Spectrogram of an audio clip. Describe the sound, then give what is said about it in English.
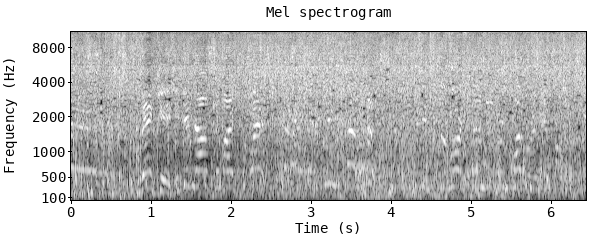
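Heavy rain storm pouring down in a steady, dense hiss that stays loud and unbroken throughout, with no separate drops standing out. “Oh! The rain is getting heavier, my lord.”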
